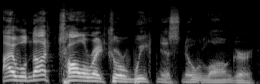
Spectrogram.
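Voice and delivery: mock Vader line. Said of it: "And she's like".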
